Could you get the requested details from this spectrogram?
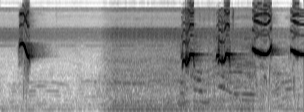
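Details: Green leafbird calling in a lure recording meant to provoke other leafbirds: a few loud, high, clipped whistled notes spaced about a third of a second apart, over a faint low hum.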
